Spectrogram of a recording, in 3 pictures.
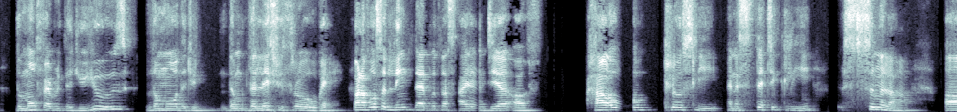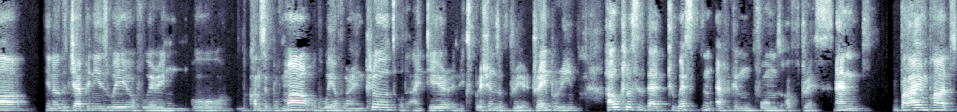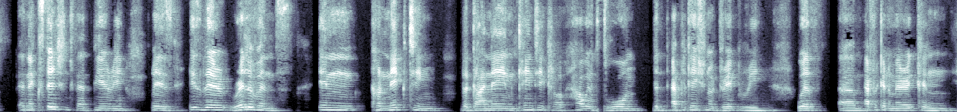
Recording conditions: video call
